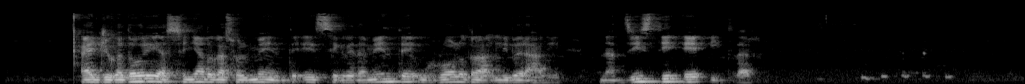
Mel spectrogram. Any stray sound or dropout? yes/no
yes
